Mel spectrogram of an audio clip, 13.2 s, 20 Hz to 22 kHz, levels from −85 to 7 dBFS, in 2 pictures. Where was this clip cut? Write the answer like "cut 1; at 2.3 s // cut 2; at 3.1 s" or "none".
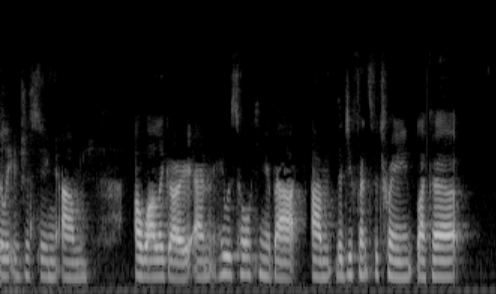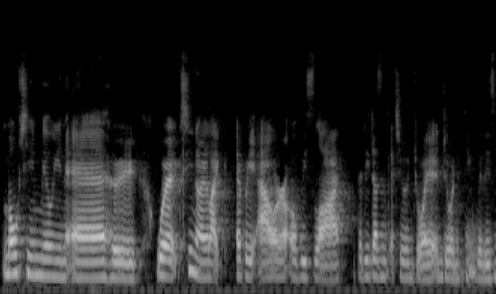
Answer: cut 1; at 4.1 s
